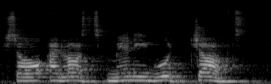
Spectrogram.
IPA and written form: soʊ, aɪ lɔst ˈmɛni gʊd dʒɑbz. (So, I lost many good jobs)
